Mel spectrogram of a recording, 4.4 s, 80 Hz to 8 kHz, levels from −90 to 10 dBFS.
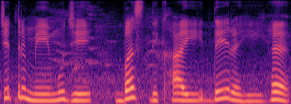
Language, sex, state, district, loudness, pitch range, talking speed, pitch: Hindi, female, Madhya Pradesh, Katni, -16 LUFS, 185-220 Hz, 110 wpm, 195 Hz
